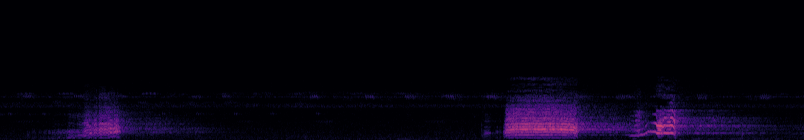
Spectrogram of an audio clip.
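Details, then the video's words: Red-and-green (green-winged) macaw (Ara chloropterus) giving harsh, raucous squawks: one near the start, then a longer grating screech and a shorter squawk about three seconds later. "O Canto da Arara vermelha (Ara chloropterus) - Red-and-green Macaw"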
